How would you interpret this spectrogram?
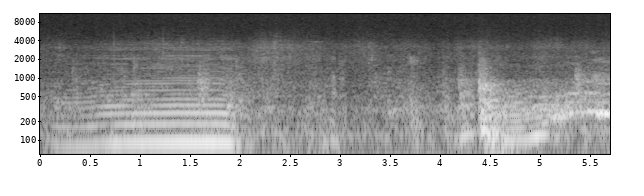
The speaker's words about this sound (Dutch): Wat doet hij? Laat hij een koe loeien. Dat is toch verkeerde geluid, man.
